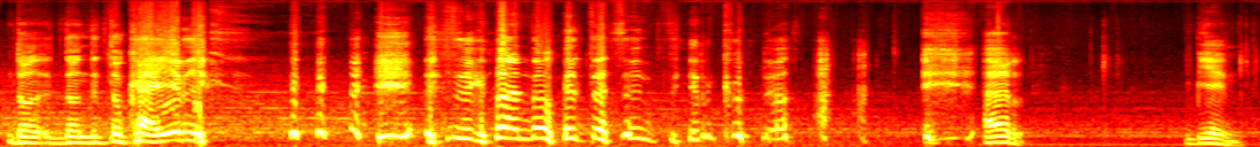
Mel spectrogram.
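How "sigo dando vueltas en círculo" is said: high-pitched, helpless laughing speech. Real, not acted. Laughing at going in circles. (hablando entre risas, agudo)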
